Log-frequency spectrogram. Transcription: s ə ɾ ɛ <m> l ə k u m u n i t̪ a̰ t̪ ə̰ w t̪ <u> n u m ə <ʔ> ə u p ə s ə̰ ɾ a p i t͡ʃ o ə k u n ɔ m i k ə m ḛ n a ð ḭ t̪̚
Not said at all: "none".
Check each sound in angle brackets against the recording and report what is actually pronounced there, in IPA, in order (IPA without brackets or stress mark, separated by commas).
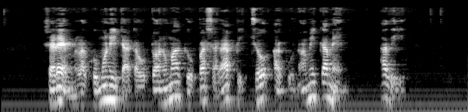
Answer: m, ɔ, k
